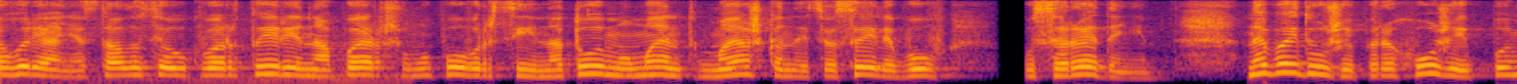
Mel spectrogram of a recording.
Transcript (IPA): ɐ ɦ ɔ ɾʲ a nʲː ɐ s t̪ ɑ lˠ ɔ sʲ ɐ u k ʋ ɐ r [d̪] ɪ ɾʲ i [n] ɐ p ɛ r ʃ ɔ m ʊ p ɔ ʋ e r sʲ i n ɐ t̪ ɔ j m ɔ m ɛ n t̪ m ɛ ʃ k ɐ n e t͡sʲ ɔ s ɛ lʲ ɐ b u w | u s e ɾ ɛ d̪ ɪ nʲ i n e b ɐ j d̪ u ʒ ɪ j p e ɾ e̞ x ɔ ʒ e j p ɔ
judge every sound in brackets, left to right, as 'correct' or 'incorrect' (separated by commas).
incorrect, correct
